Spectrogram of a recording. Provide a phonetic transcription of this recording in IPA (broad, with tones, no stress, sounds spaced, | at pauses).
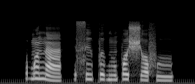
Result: ɓ ɔ̃˦ n ã˨ | s ɨ˧ p ə˧ ɡʷ ĩ˨ p ɔ˧ ʃ ɔ˨ f u˨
